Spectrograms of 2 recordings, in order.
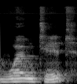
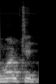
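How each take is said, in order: First: The first syllable sounds like 'won't'. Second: The first syllable sounds like 'want'. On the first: The speaker calls it wrong. "it's not wonted" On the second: The speaker calls it right. "it's want"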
